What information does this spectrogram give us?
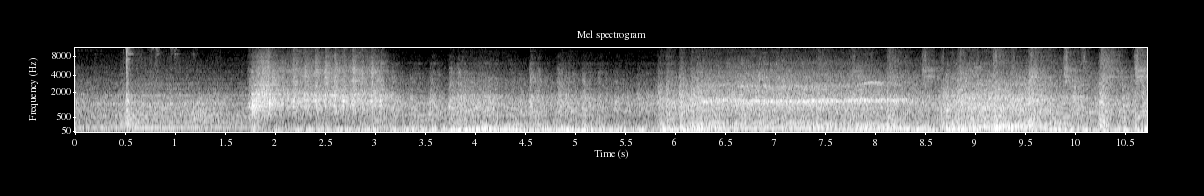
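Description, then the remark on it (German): A dense, loud wall of everyday street traffic in Delhi, India rumbles on without a break, engines and road noise piling up in a chaotic, deafening roar with sharp bursts rising out of the din. “Unübersichtlich, chaotisch, ohrenbetäubend laut und stinkend. Es ist der alltägliche Verkehrswahnsinn in Delhi.”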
